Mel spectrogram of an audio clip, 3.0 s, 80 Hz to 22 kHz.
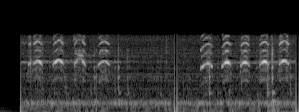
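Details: Female osprey at a Loch Arkaig nest on 4 July 2020, screeching to beg for a whole trout the male has brought while her chicks block the way. Two bursts of rapid, repeated sharp whistled notes separated by a short pause, recorded by nest cam.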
